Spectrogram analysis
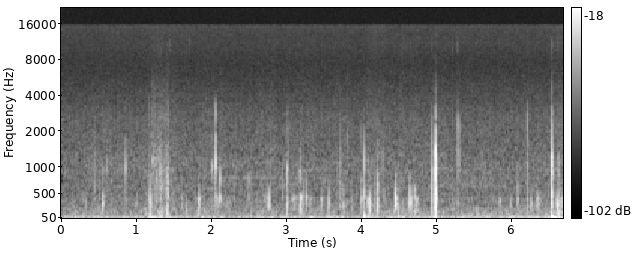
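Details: Stomach growling (borborygmi): quiet, scattered gurgles and bubbling squeaks from the belly, the normal sound of gas and fluid moving through the gut.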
